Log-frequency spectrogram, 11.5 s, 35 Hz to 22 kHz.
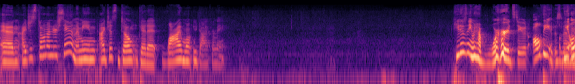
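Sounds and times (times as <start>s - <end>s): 
speech: 0.0s - 4.6s, 9.1s - 11.4s
steady soft rainfall: 1.8s - 10.0s.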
